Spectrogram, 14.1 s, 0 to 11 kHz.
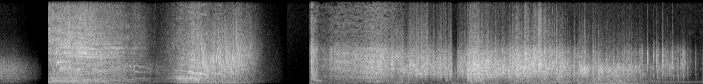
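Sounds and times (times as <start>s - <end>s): roaring explosion blast: 1.0s - 5.0s, 9.3s - 13.5s
deep rumble: 6.2s - 8.3s.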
